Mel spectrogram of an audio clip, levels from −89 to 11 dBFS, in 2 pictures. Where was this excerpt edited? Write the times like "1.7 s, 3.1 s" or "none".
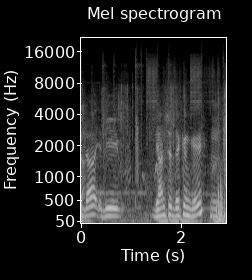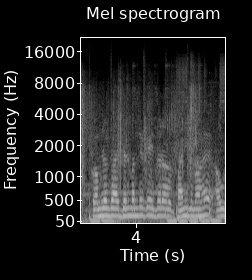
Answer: none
